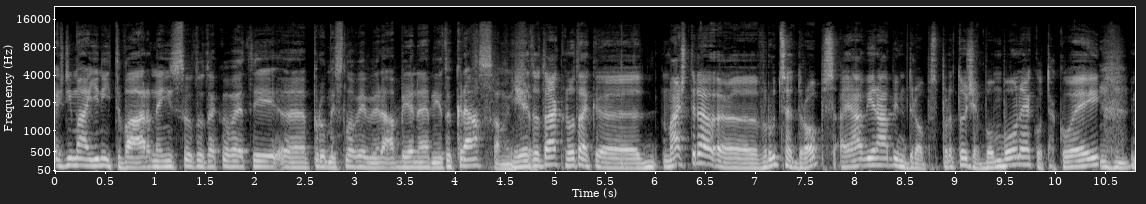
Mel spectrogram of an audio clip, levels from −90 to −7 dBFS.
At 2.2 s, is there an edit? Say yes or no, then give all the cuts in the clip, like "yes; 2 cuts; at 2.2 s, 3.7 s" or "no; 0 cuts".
no; 1 cut; at 3.8 s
